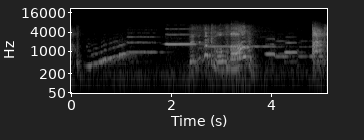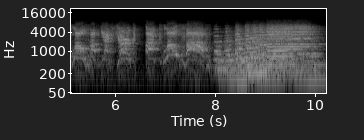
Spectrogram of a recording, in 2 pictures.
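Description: A quick string of cartoon sound effects and squawky, wordless voice noises: a rising whistle-like glide, short held tones and a few stepped bleeps, ending in a loud rasping noise over the last two seconds.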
